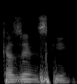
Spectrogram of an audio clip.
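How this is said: The name is said with an American pronunciation. "Americans say Kaczynski"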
